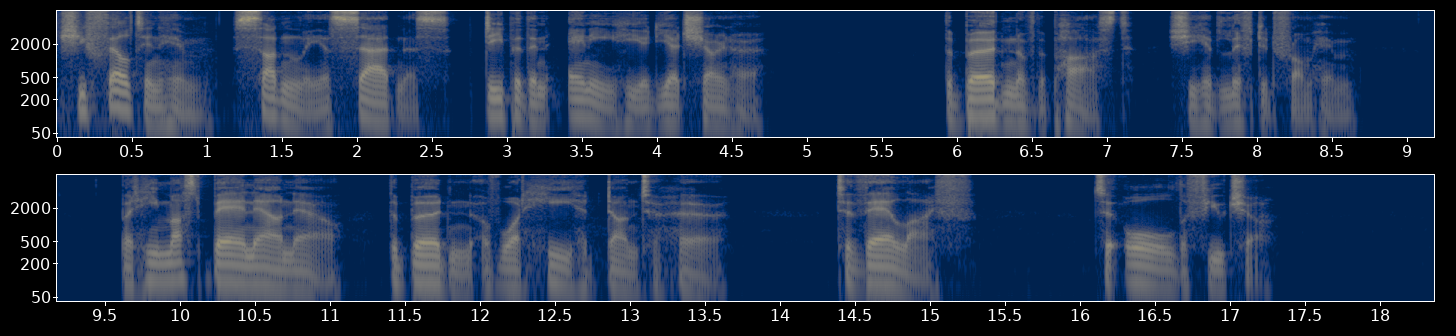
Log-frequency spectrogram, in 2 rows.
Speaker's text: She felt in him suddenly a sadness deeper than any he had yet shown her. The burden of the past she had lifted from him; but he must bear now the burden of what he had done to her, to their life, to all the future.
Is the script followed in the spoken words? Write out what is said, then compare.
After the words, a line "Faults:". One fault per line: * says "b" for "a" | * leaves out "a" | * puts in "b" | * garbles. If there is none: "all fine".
She felt in him suddenly a sadness deeper than any he had yet shown her. The burden of the past she had lifted from him; but he must bear now now the burden of what he had done to her, to their life, to all the future.
Faults:
* puts in "now"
